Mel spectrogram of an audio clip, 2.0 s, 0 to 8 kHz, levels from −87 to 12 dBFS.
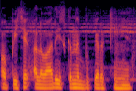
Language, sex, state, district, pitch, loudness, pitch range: Hindi, male, Uttar Pradesh, Lucknow, 115 Hz, -17 LUFS, 110-120 Hz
